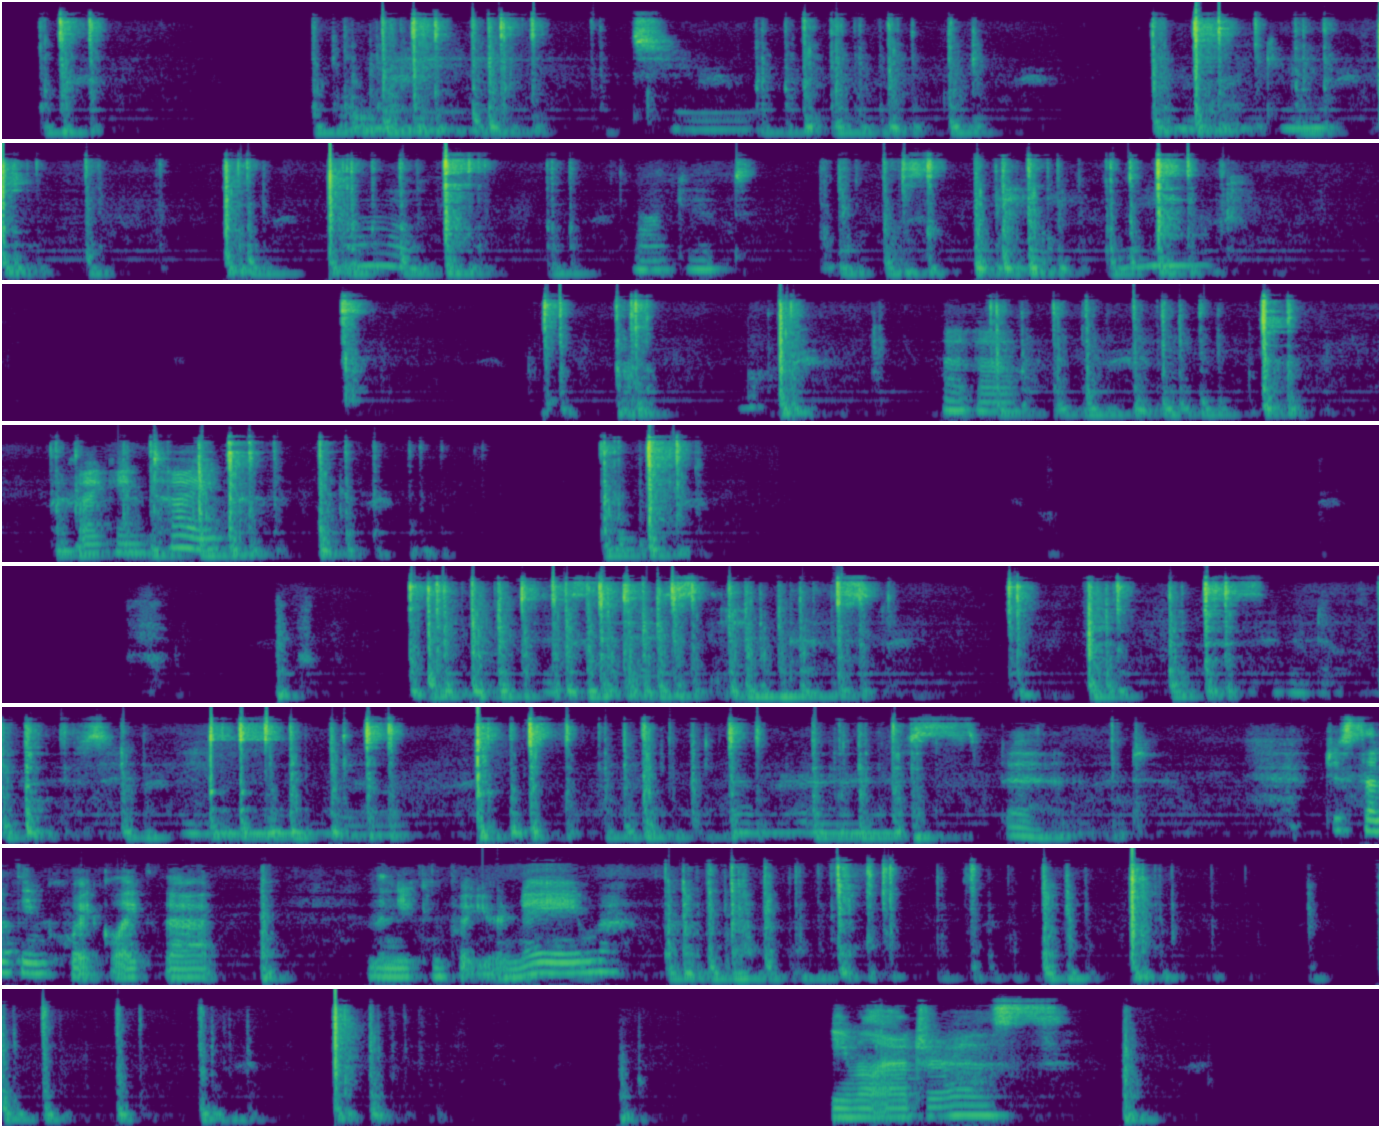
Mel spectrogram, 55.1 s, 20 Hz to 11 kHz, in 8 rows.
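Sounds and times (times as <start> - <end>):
keyboard typing: 0.2 - 0.6, 1.6 - 3.1, 3.7 - 5.0, 5.8 - 9.9, 11.0 - 13.1, 16.5 - 17.9, 18.5 - 22.9, 23.7 - 24.2, 28.9 - 32.0, 32.6 - 33.8, 34.4 - 40.2, 44.6 - 50.4, 53.8 - 54.0.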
